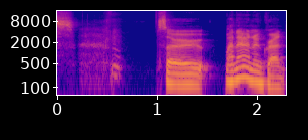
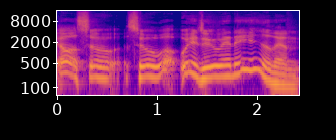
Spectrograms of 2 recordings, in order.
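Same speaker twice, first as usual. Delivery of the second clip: put-on higher, slower old northern granddad; granddad's voice; 8 semitones higher, 4 dB louder, slower than usual. Granddad asks the grandchild what's happening. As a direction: play the curious granddad.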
